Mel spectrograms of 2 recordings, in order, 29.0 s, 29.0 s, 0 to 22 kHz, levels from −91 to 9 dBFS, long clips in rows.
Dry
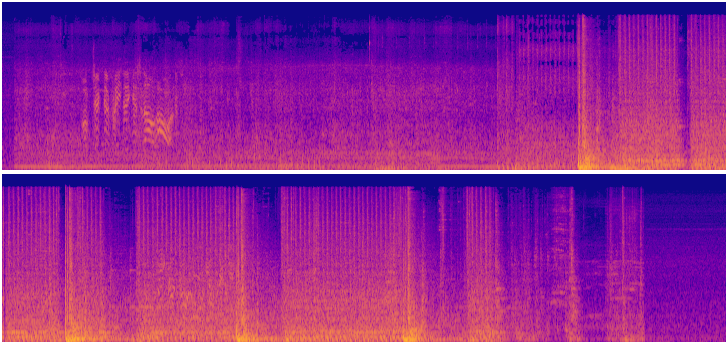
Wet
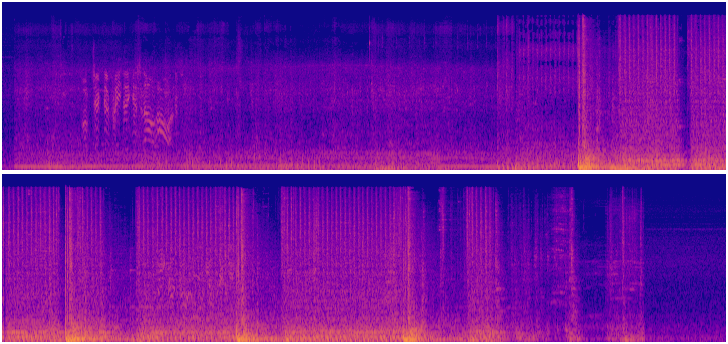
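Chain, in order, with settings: bell 830 Hz -10.5 dB 2.2 oct; gain -7.5 dB

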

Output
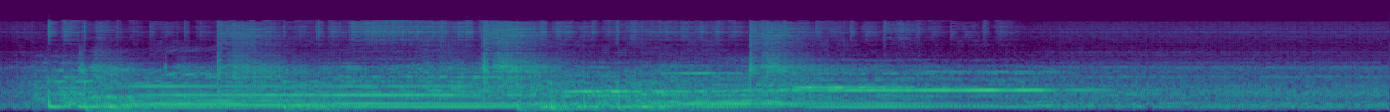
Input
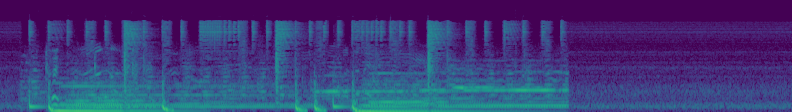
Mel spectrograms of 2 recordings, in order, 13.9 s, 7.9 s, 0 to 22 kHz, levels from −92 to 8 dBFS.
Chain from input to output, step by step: compressor 8:1, threshold -34 dBFS, peak gain reduction 11 dB; HPF 230 Hz 12 dB/oct; resonant high shelf 2300 Hz -9 dB, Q 1.5; digital reverb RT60 1.2 s, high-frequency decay 0.6×, pre-delay 45 ms, DRR -4.5 dB; dynamic EQ 1800 Hz, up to +4 dB, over -54 dBFS, Q 3.7; tempo 0.57×; vocal rider within 5 dB 0.5 s; gain +5.5 dB

